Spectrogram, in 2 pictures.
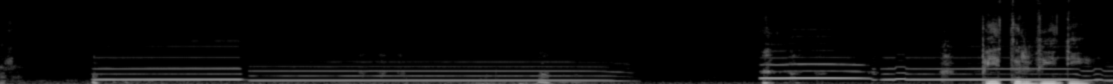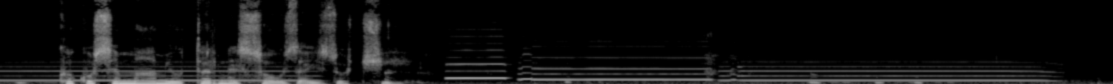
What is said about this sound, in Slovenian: Zaigral ti bom lepo uspavan, ko mama. Sam sem si jo izmislil na melodijo, kakor si me poklicala,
